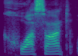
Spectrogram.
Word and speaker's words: croissant: Here's a 617 text that says, Greg, if you pronounce croissant like that when ordering, you're a hardo. Well, no, I mean, that's what you're supposed to say. – That's how it's pronounced.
